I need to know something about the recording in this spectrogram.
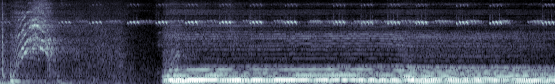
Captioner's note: crickets chirping; humming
